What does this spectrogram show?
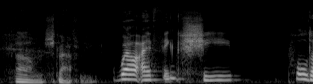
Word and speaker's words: Schlafly: But, unfortunately, Schlafly, I never say her name I think correctly. it's Schlafly, and the only reason I could say that fairly fluently is there's a famous St. Louis bear by the same name.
